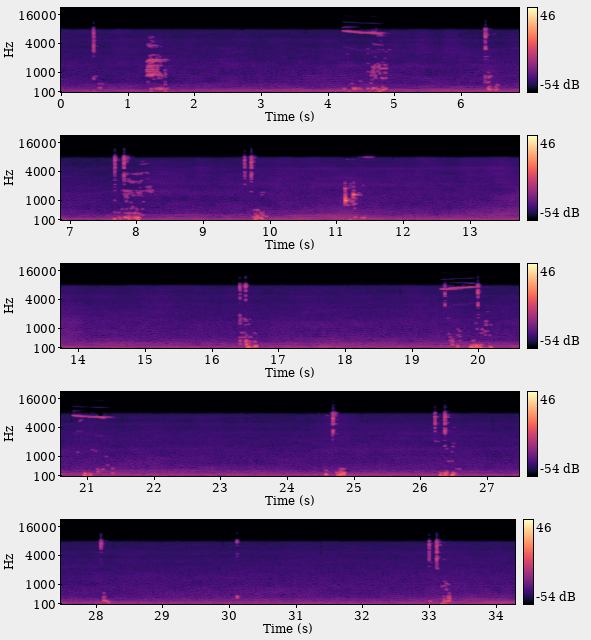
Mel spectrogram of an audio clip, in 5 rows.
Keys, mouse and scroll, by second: 1.0-7.5 shift+middle drag, 7.5 click, 8.4 scroll up 1, 9.4 click, 15.7 6, 16.2 Return, 17.4-18.6 scroll down 1, 19.3 middle click, 19.3-22.1 middle drag, 24.4 click, 28.3-28.9 typing, 29.8 Return, 32.8 click.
